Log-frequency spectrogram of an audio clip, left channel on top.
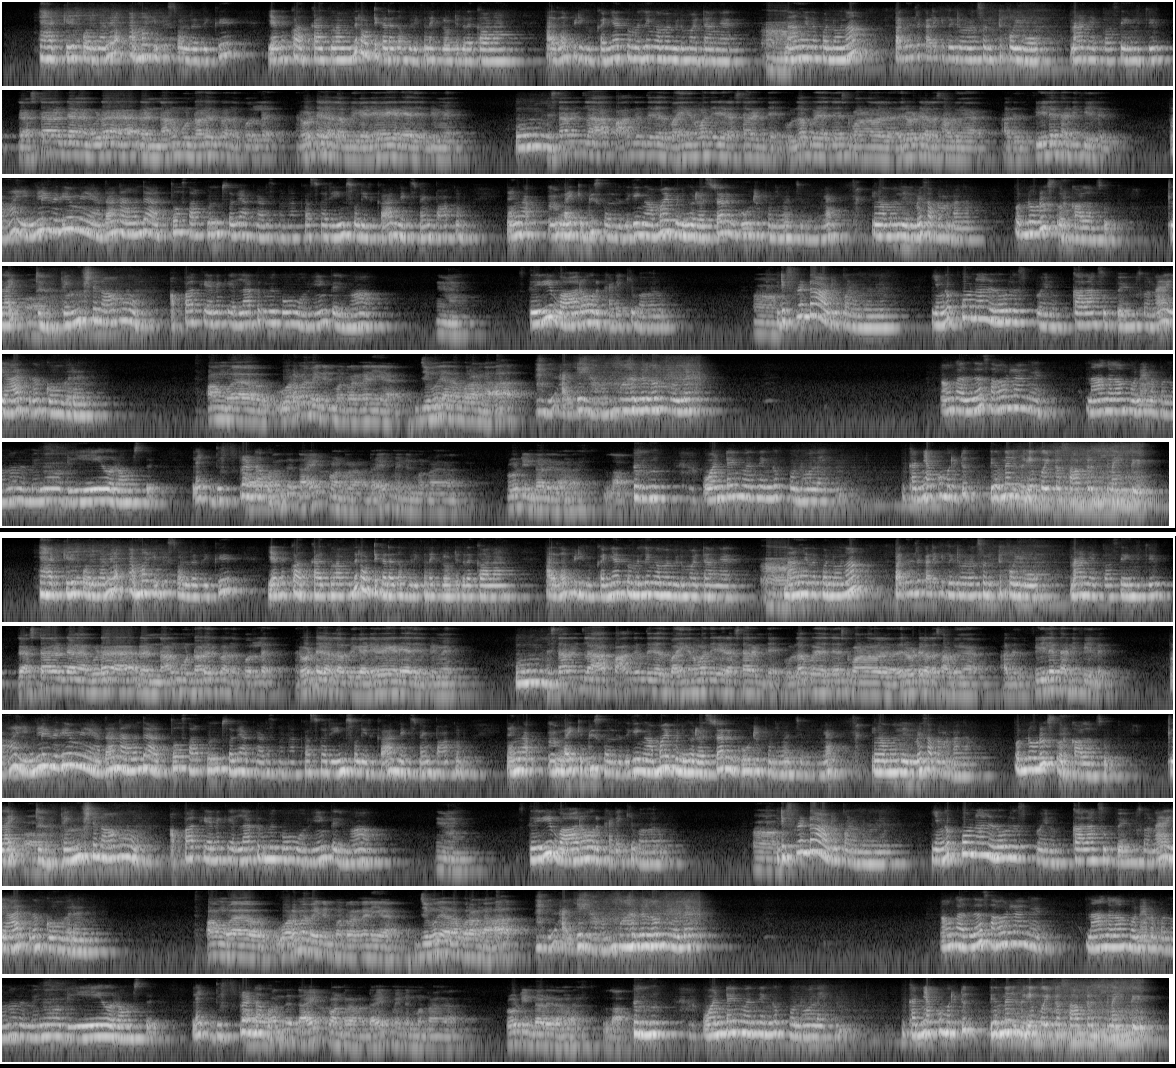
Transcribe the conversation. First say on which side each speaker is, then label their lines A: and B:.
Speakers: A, on the right (about 20°); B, on the right (about 70°).
A: அடிக்கடி போறனால அம்மாக்கு எப்டி சொல்றதுக்கு எனக்கு அக்காக்கு வந்து டு கட தா பிடிக்கும் ரோட்டு கட காளான் அதெல்லா பிடிக்கு கன்னியாகுமரியில எங்க அம்மா விடமாட்டாங்க
B: ஆ
A: நாங்க என்ன பண்ணோனா பக்கத்துல கடைக்கு பே னு சொல்ட்டு போய்ருவோ நான் அக்கா சேந்து
B: ரெஸ்டாரென்ட் ஆனா கூட ரெண் நாள் மூண் நாள் இருக்கு அந்த பொருளே ரோட்டுக்கடைல அப்டி கெடையவே கெடையாது எப்பயுமே
A: ம்
B: ரெஸ்டாரண்ட்ல அப் பாக்கற்துக்கு அது பயங்கரமா தெரியு ரெஸ்டாரெண்ட்டு உள்ள போய் டேஸ்ட்டு பன்னதா இருக்குது அதே ரோட்டு கடைல சாப்டுங்க அது ஃபீலே தனி ஃபீலு
A: ஆ எங்ளுக்கு தெரியுமே அதா நா வந்து அத்தோ சாப்பிட்னு சொல்லி அக்காட்ட சொன்ன அக்கா சுரின்னு சொல்லிருக் கா நெக்ஸ்ட் டைம் பாக்கணு எங்க
B: ம்
A: லைக் எப்டி சொல்றதுக்கு எங்க அம்மா இப்ப நீங்க ஒரு ரெஸ்டாரண்ட் கூட்டு போனீங்க வச்சிக்கங்கள எங்க அம்மா வந்து
B: ம்
A: எதுமே சாப்ட மாட்டாங்க ஒரு நூடுல்ஸ் ஒரு
B: ஆ
A: காளான் சூப் இட் லைக்
B: ஆ
A: டென்ஷன் ஆகு அப்பாக்கு எனக்கு எல்லாத்துக்குமே கோவோ வரு ஏன் தெரிமா
B: ம்
A: சேரி வாரோ ஒரு கடைக்கி வாரோ
B: ஆ
A: டிஃப்ரெண்டா ஆடர் பண்ணணுங்க எங்க போனாலு நூடுல்ஸ் வேணு காளான் சூப் வேணு சொன்னா யாருக்கு தா கோவோ வராது
B: அவங்க ஒடம்ப மெய்ன்டெய்ன் பண்றாங்கன்னு நினைக்கிற ஜிம்முக்கு எதுனா போறாங்களா
A: என்னது அய்யய்ய அம்மா அதெல்லா போல அவங்க அதுதா சாப்டுறாங்க நாங்கல்லா போனா என்ன பண்ணுவோனா அந்த மெனுவ அப்டியே ஒரு ரவுண்ட்ஸ் போய் லைக் டிஃப்ரெண்ட்டா
B: அவங்க
A: பாப்போ
B: வந்து டயட் பண்றாங்க டயட் மெய்ன்டென் பண்றாங்க ப்ரோட்டீன் தா எடுக்கறாங்க ஃபுல்லா
A: ம் ஒன் டைம் வந்து எங்க போனோ லைக் கன்னியாகுமரி ட்டு திருநெல்வேலியே போய்ட்டோ சாப்ட்டுறதுக்கு நைட்டு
